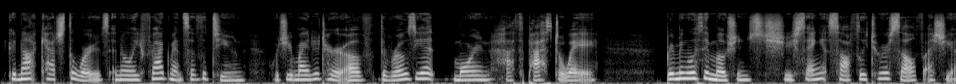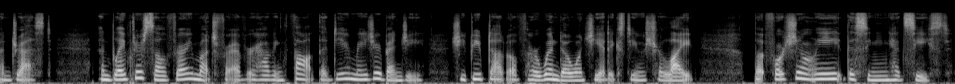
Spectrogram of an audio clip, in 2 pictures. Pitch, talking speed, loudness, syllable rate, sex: 220 Hz, 200 wpm, -18 LUFS, 6.0 syllables/s, female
